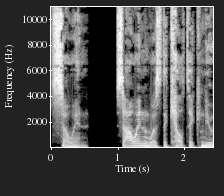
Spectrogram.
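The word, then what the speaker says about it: Samhain: And the most powerful night of the year was October 31st, the festival of Sin, pronounced Soin.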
